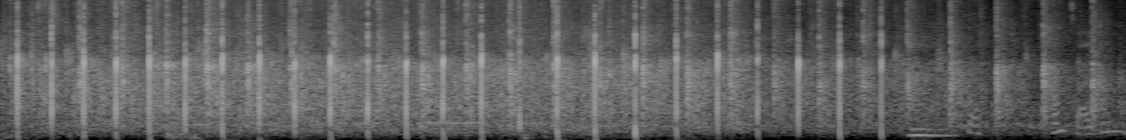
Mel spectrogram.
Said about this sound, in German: Meine Damen und Herren, ich bitte um einen großen Applaus für den Eulenstein-Fan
